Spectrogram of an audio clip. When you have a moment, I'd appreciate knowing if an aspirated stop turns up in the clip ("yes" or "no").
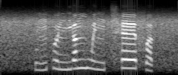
yes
